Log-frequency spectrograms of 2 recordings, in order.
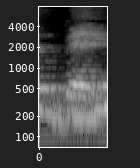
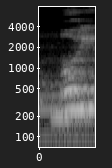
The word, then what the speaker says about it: bury: Now this is very wrongly मिसप्रोनाउंस्ड, इसे बेरी मैंने सुना है बोलते हैं, बड़ी, ब्यूरी, देखो BURY, बुरी भी बोल देते हैं, है ना, बरी भी बोल देते हैं।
